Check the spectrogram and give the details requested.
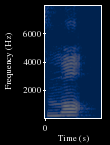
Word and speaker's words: も: It is pronounced as mo, and usually it comes after a noun.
